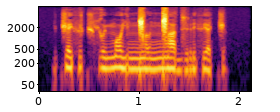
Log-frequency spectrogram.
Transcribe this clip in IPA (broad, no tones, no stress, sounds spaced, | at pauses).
t͡ʃ ɛ fʲ ɔ t͡ʃ ç o y̯ m ɔ j ɘ ŋ͡ǁ ɤ ŋ͡ǁ a d͡z ʉ r fʲ a t͡ʃ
